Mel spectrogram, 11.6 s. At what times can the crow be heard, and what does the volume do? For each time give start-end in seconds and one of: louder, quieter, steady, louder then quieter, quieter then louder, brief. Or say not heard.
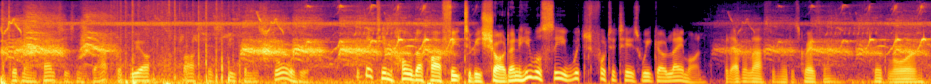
0.0-6.0 quieter then louder
8.7-11.5 brief.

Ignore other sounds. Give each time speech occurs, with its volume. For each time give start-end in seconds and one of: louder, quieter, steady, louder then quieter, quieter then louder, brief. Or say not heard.
0.0-11.5 louder then quieter.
